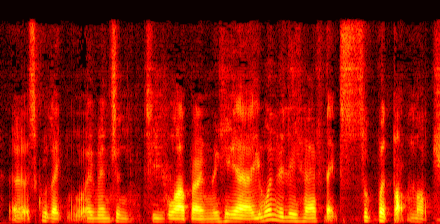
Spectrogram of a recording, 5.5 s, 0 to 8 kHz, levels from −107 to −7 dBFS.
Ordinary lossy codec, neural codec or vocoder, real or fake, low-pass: MP3, 48 kbps; codec, 32 kHz, 1.9 kbps, SNAC; fake; 7.2 kHz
